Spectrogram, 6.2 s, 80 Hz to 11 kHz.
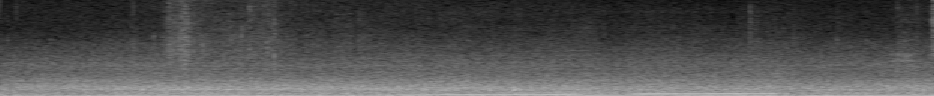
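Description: A 2020 Honda Civic Si engine hums and revs while driving, its tone rising and stepping between gears over constant road and cabin noise, sustained and fairly loud throughout.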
